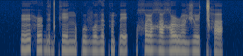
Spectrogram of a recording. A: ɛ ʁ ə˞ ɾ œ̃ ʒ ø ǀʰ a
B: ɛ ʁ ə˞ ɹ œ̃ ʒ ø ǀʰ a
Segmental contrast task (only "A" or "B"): B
